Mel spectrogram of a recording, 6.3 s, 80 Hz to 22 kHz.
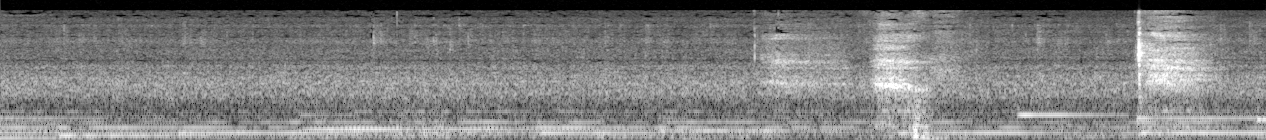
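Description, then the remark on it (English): Heavy rain pours steadily onto a surface in a dense, continuous hiss, broken by a couple of sharper splashes near the end, with faint sustained tones humming underneath. “40 days and 40 nights it poured.”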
